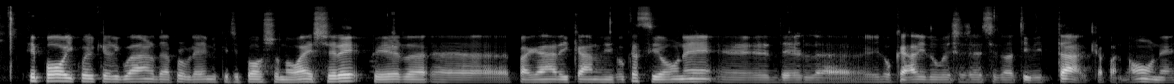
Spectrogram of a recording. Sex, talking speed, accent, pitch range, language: male, 135 wpm, native, 115-135 Hz, Italian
